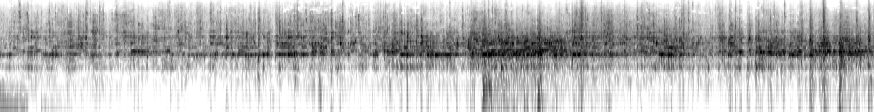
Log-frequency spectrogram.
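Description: Glass bottle rolling and rattling across a concrete floor, a continuous clinking rattle with a steady ringing tone, louder around the middle.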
